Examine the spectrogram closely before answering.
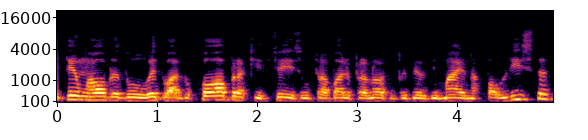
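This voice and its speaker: With a plain, everyday voice, a man talks at a moderate pace, fairly high in pitch and lively in intonation. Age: 60s. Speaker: TV interview host and union leader. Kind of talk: TV interview.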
